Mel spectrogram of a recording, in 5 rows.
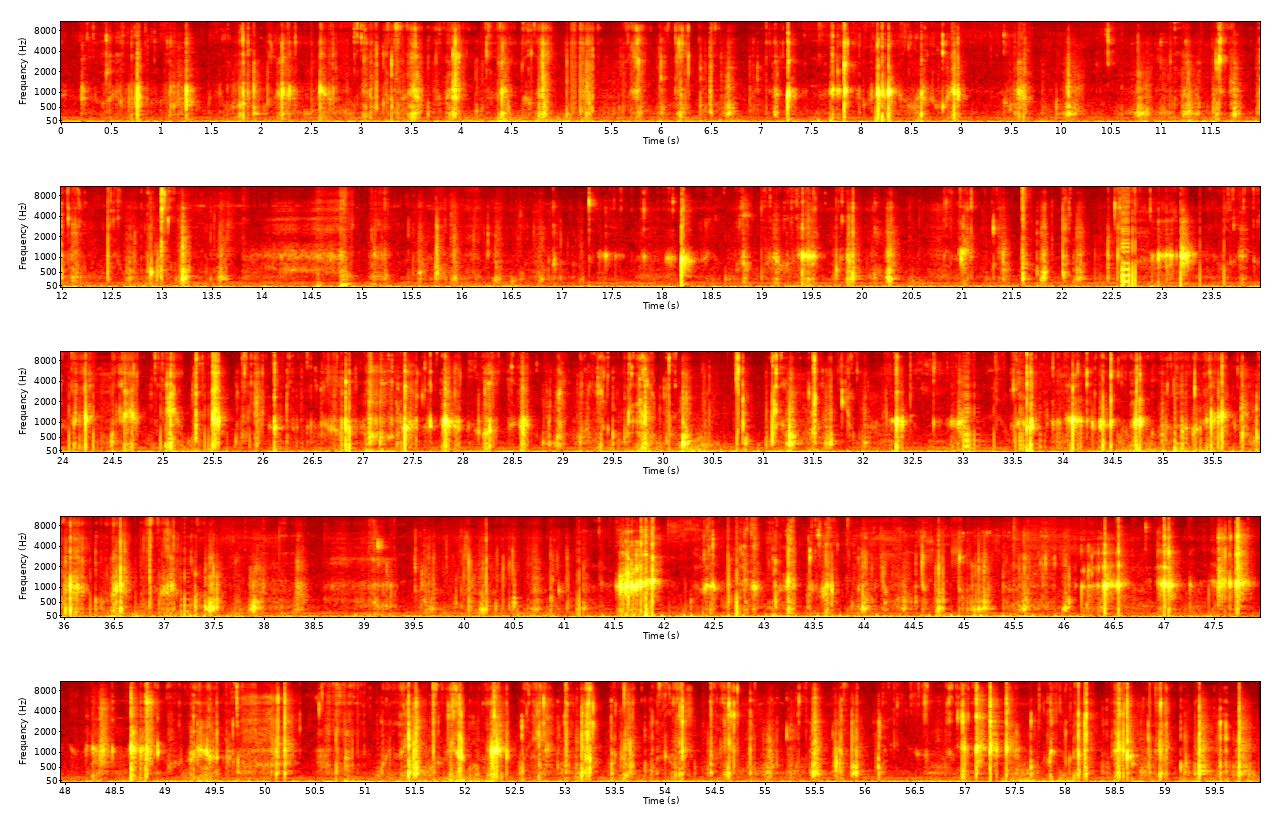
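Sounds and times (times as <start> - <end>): crisp crunching and chewing: 0.0 - 13.9, 14.8 - 59.9.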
